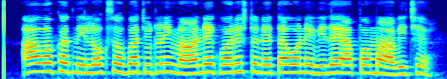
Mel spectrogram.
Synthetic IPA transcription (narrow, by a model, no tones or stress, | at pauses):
aʋəkʰət̪niloksəbʱat͡ʃuʈɳimãənekʋəɾɪʃʈʰənet̪aoneʋid̪əjapʋamãaʋit͡ʃʰe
